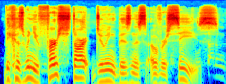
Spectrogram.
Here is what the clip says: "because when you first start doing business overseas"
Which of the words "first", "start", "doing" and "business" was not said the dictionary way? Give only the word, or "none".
none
